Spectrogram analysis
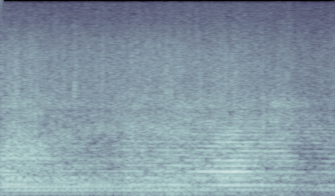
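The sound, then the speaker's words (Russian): Airplanes flying overhead make a steady, droning engine hum that swells slightly toward the end and then eases off, with no voices. “В небе летят самолеты.”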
